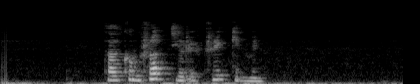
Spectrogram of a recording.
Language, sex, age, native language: Icelandic, female, 40-49, Icelandic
